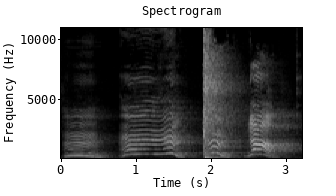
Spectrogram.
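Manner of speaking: rising, savoring hums of pleasure; mmm of delight. Real, not acted. Tasting her chicken taco for the viewers, delighted humming. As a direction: hum like the food is amazing.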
